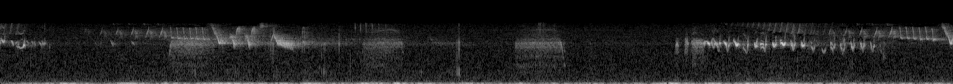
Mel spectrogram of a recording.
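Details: Eurasian eagle-owl on a live nest camera, 17 June 2017 around midday, giving repeated harsh, hissing rasps of about half a second each, separated by short pauses, with a few thin chirps of other birds in the background.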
